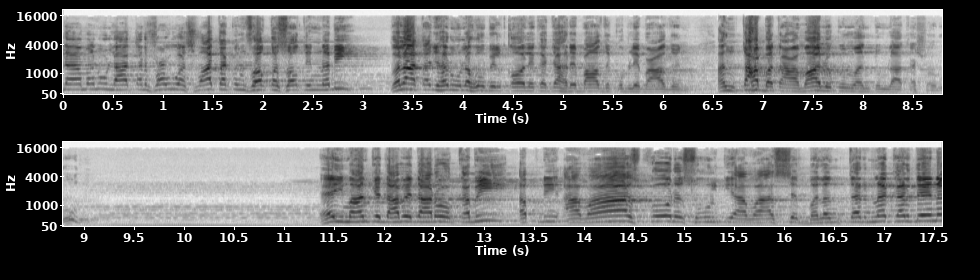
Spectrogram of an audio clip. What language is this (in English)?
Urdu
